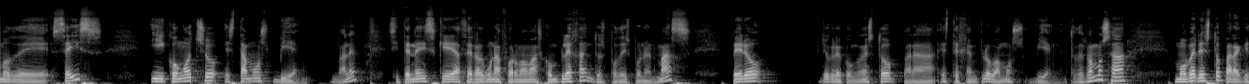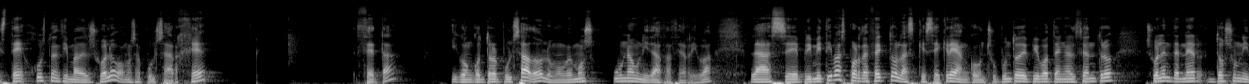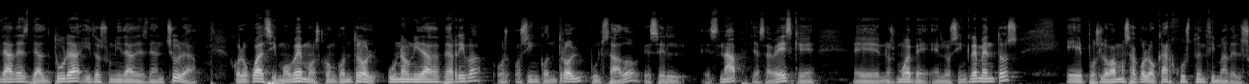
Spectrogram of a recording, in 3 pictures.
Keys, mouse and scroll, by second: 10.6 scroll up 1, 32.3 click.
